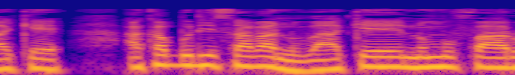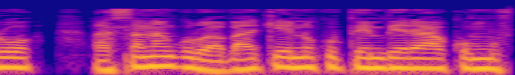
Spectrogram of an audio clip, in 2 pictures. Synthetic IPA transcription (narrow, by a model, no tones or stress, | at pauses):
keakaɓuɗisaʋan̤uʋake̞no̞mufaɾo̞ | ʋasanaŋɡurwaʋake̞no̞kupe̞mbe̞ɾakwomuf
